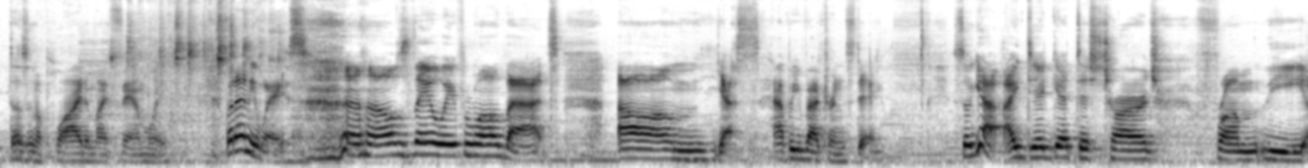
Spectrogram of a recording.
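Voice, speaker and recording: A woman from the northeastern US talking casually to her camera in a chatty, rambling way, full of fillers and restarts. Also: low-pitched. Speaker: vlogger.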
